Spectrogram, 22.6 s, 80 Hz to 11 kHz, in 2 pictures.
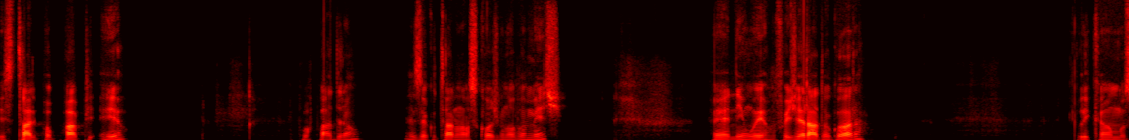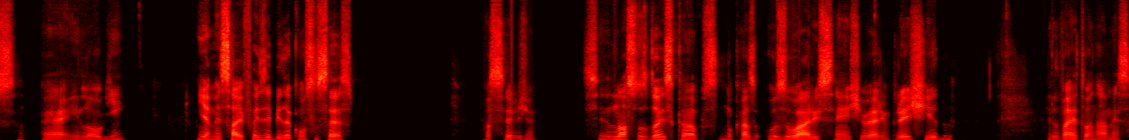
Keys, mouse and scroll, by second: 2.2 ctrl+s, 3.0-4.7 drag, 4.7 F5, 7.6-19.0 drag, 18.7-20.6 typing, 19.6 click, 21.1-22.5 drag.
